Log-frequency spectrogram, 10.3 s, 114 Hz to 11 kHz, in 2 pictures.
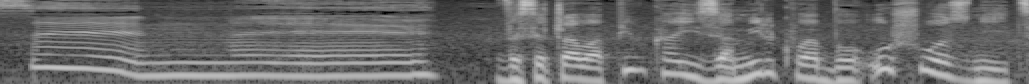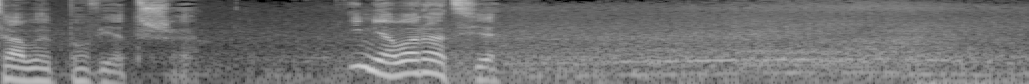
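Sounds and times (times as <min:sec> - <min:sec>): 
speech: 0:00.1 - 0:01.4, 0:02.5 - 0:06.3, 0:06.9 - 0:07.9
heavy truck driving past: 0:04.6 - 0:10.2.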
